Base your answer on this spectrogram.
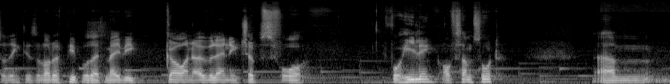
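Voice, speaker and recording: Low, even-toned Zimbabwean man over music. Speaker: adventurer and overlander, interviewee. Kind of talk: reflective documentary interview.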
